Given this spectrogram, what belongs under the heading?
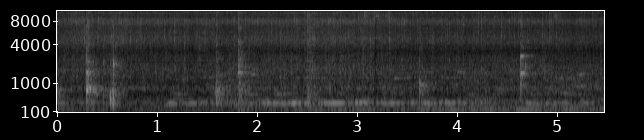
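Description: Ginger garlic paste fries in a pan for mutton biryani, giving a steady close sizzle. A spoon stirs through it with scattered light scrapes and clicks.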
